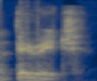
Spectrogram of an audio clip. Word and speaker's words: Berridge: And is it is it Barage or Barage or how do you pronounce it? Uh, Barage. It is Barage.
